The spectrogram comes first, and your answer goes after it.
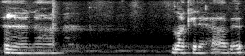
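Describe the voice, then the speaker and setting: A woman's fairly low, somewhat breathy voice with a dark, mellow tone, at a fairly slow pace with monotone, flat intonation. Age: 60s. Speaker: makeup vlogger. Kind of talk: tutorial. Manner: casual, rambling with fillers.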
